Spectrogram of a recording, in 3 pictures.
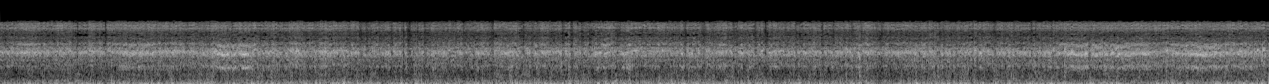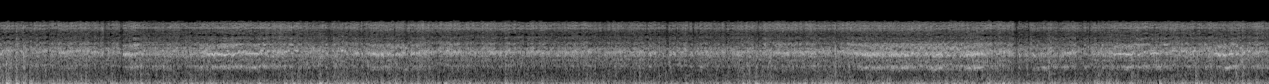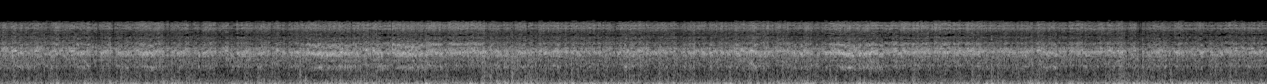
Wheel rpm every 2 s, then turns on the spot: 230, 230, 230, 230, 230, 220, 230, 230, 230, 230, 230, 220, 230, 230, 230, 230, 230, 230, 240.
none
